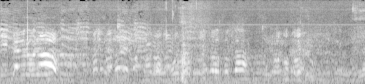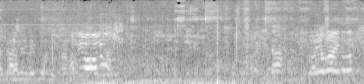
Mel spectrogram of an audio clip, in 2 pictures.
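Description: Players shout to each other across an open outdoor field.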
